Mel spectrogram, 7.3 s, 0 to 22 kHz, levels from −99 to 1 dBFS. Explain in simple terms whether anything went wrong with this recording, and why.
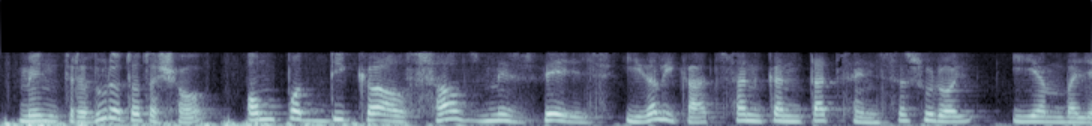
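Nothing stood out on listening: the speech has the narrow, slightly boxy sound of an ordinary phone line, with nothing above about 3.8 kHz, and that is simply how telephone audio normally sounds.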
